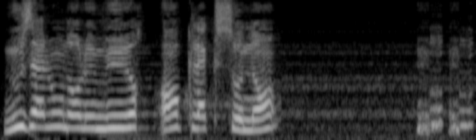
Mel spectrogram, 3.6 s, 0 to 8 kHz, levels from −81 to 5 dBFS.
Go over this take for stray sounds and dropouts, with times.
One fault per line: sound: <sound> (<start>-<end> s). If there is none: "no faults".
sound: laugh (3.1-3.6 s)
